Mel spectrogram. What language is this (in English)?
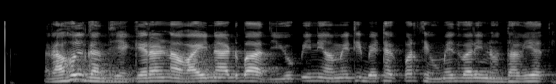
Gujarati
